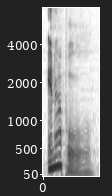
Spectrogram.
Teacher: An termina con la consonante N y apple empieza con la vocal A. Entonces simplemente las unimos.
